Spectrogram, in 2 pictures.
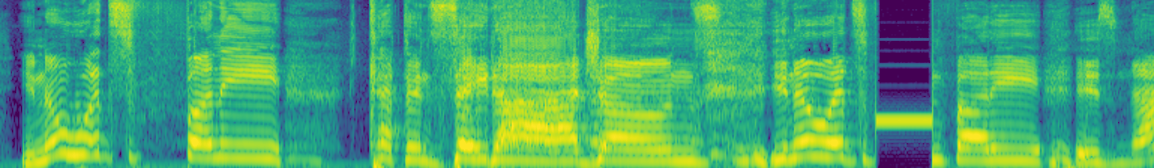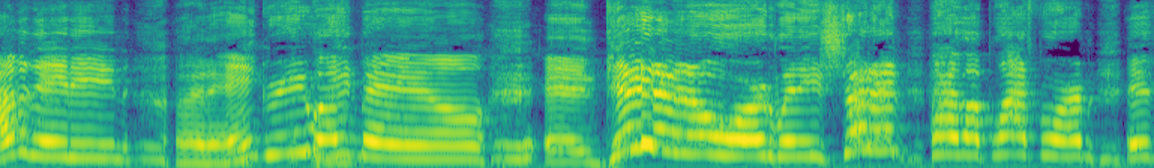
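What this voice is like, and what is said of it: Impression of Joaquin Phoenix's Joker. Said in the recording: “your best impression of Phoenix in character as Joker giving his acceptance speech”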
